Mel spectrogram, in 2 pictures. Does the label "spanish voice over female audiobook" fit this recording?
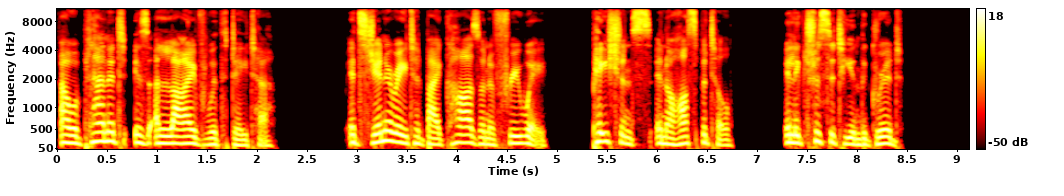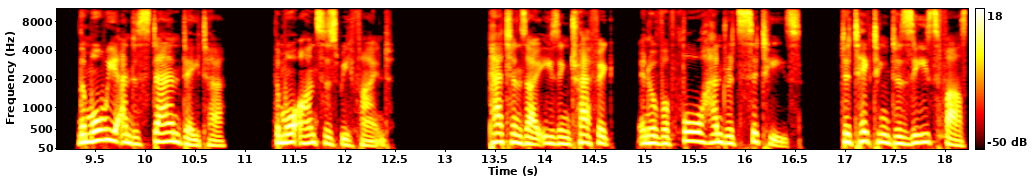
No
